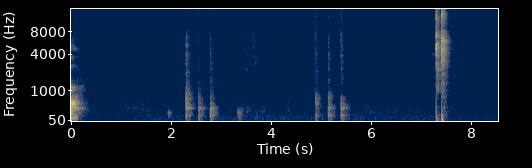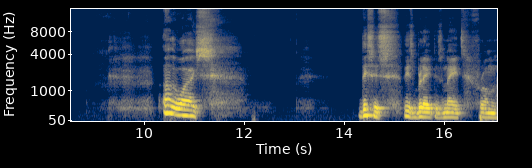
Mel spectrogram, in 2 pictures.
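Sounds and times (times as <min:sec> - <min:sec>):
folding knife ratcheting clicks: 0:07.3 - 0:07.6.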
